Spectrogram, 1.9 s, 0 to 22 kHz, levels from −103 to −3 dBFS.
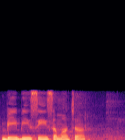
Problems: constant background noise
